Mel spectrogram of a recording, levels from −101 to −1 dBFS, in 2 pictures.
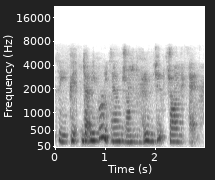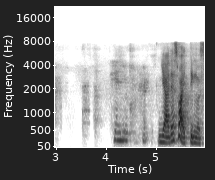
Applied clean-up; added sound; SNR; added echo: neural mask model Resemble Enhance denoiser.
